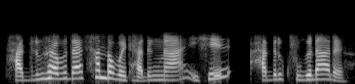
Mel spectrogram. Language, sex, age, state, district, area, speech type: Bodo, female, 60+, Assam, Chirang, rural, conversation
